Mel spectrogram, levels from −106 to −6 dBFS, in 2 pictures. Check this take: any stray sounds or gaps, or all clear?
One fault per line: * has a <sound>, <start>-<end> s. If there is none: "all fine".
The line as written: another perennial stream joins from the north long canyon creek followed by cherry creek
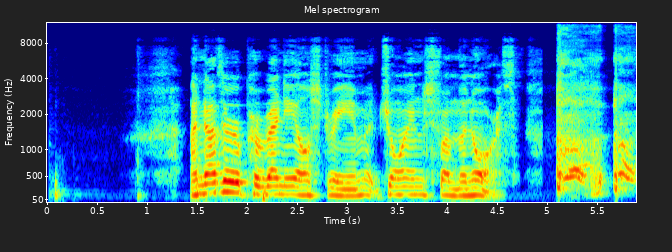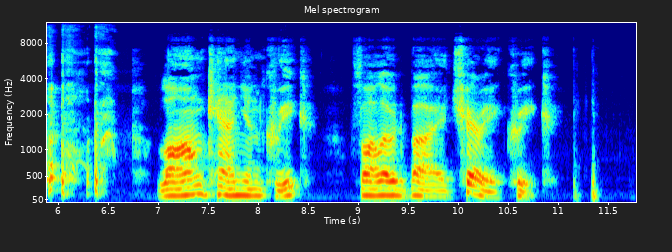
* has a cough, 5.1-6.6 s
